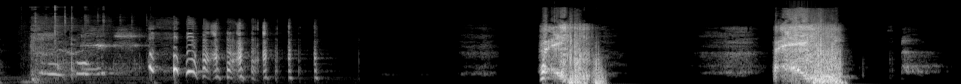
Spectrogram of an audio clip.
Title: Ranking the dad sneeze moments 😆😁😁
